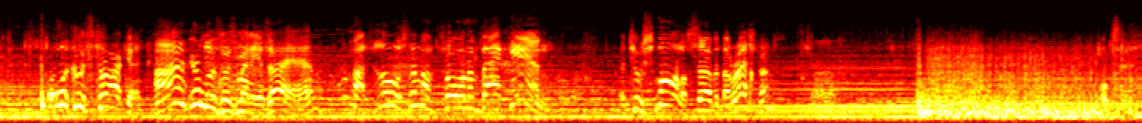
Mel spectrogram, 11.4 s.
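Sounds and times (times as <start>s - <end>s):
low droning hum: 0.0s - 11.4s
speech: 0.5s - 8.5s, 11.1s - 11.4s
road crew explosive blast near a bend: 9.2s - 11.4s.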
